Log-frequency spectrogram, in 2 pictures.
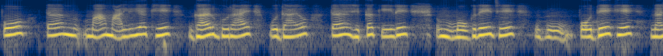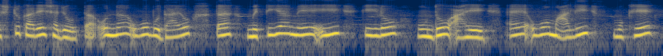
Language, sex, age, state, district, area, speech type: Sindhi, female, 30-45, Gujarat, Surat, urban, spontaneous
